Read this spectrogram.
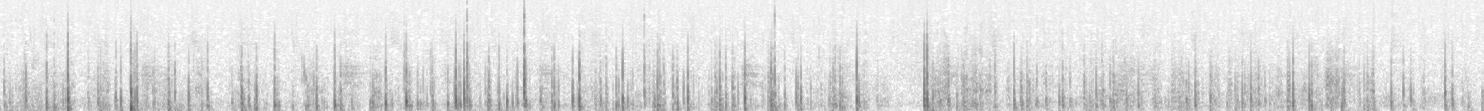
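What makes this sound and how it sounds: Long nails tap and scratch the surface of a thin, clear plastic protective film pulled over a recorder. The result is a quiet, dense run of sharp, dry ticks and crinkly scratches with a brief pause partway through.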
